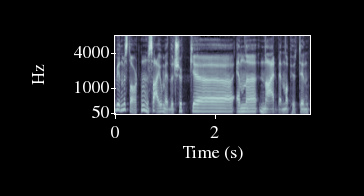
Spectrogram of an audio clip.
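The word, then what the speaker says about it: Medvedchuk (Медведчук): Medvedchuk, ja.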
